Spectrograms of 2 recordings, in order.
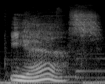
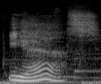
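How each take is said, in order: First: The word is said in a clear voice. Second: The same.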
